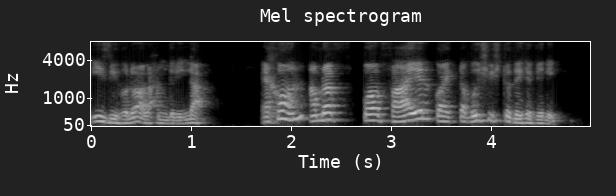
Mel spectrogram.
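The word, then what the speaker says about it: ف: ফা হরফটির উপরেও 1 নুক্তা যুক্ত, সুতরাং 1 নুক্তা যুক্ত ফা হরফটি 1 আলিফ টেনে পড়তে হবে। ফা হরফটিকে যখন আমরা উচ্চারণ করব তখন 1 আলিফ টেনে পড়ব, এবং এই ফা হরফটিও বারিক তথা পাতলা, অর্থাৎ মুখ স্বাভাবিক রেখে পড়তে হয়।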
